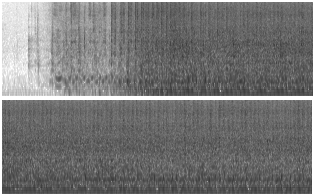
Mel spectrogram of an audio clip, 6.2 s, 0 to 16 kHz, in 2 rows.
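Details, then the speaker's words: Craftsman mower, Briggs Quantum 128T02, restarted after cooling: starts up, then a steady, slightly labored run that never cleans up; the auto choke air vane isn't fully turning the choke off, so it runs rich, possibly disturbed during the carburetor swap. "yeah something isn't quite right the air vane should be turning that completely off and it's not able to do so"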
